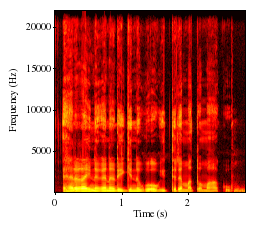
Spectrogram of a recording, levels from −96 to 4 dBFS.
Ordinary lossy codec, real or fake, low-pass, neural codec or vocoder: none; real; none; none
